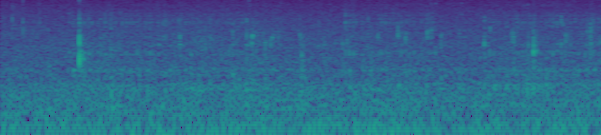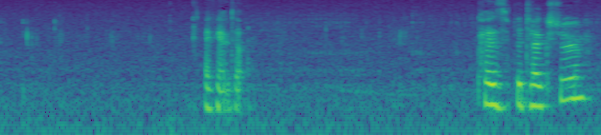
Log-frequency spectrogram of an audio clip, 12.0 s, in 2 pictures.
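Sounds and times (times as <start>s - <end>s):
wet chewing: 0.0s - 10.8s
lip smacks: 0.2s - 8.1s.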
